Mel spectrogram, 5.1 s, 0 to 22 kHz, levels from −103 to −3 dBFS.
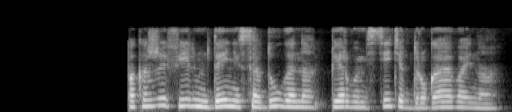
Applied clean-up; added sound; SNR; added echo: neural mask model DeepFilterNet 3.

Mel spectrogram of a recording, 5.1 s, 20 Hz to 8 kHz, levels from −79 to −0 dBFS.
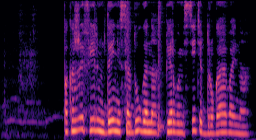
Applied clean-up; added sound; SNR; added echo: classical method WPE with log-MMSE.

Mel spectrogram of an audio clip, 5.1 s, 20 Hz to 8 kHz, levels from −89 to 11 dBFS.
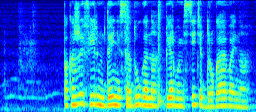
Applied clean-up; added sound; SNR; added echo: none; Snare drum; 12 dB; reverberation time 1.0 s.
